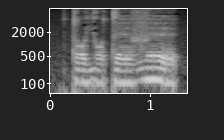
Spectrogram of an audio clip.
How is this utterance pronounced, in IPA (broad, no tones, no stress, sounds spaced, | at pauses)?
t ɔ j ɔ t ɛ v ɛ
